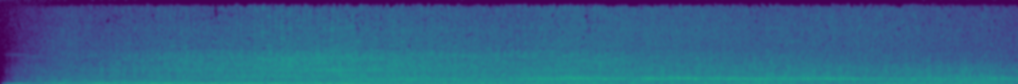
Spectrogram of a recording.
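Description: A low, steady drone with a hiss over it, starting abruptly out of silence: a dark ambient soundtrack bed for the closing title cards.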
